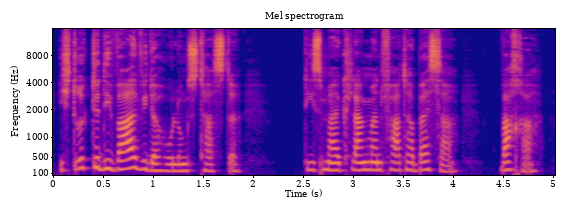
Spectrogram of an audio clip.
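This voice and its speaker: A woman narrating a first-person story as an audiobook, in an even, measured way. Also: on the low side.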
